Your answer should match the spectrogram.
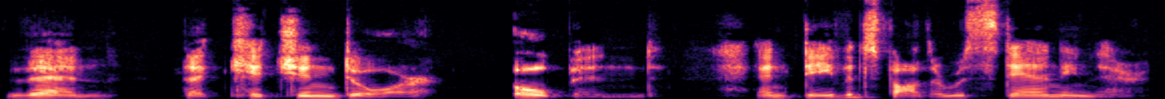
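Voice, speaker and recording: Slow, very animated male storybook reader. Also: fairly low pitch. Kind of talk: expressive children's read-aloud narration.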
